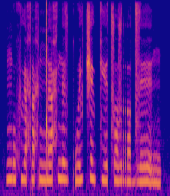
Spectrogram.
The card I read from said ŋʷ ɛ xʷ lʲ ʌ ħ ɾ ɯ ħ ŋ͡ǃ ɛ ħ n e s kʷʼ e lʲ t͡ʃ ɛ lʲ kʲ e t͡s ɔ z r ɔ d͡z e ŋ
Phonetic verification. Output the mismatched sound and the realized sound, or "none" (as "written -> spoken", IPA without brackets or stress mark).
s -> z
